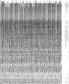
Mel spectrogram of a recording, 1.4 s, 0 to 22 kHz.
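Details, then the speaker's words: 2017 20ft Airstream Flying Cloud travel trailer water pump after installing an IRVWPC2 pump controller (green light blinking, working): fast harsh rattling chatter for about a second then abrupt cutoff, not pumping; pump chattering, owner considers replacing pump. "Yeah, it's not pumping, but that is the pump making a bunch of different noise."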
